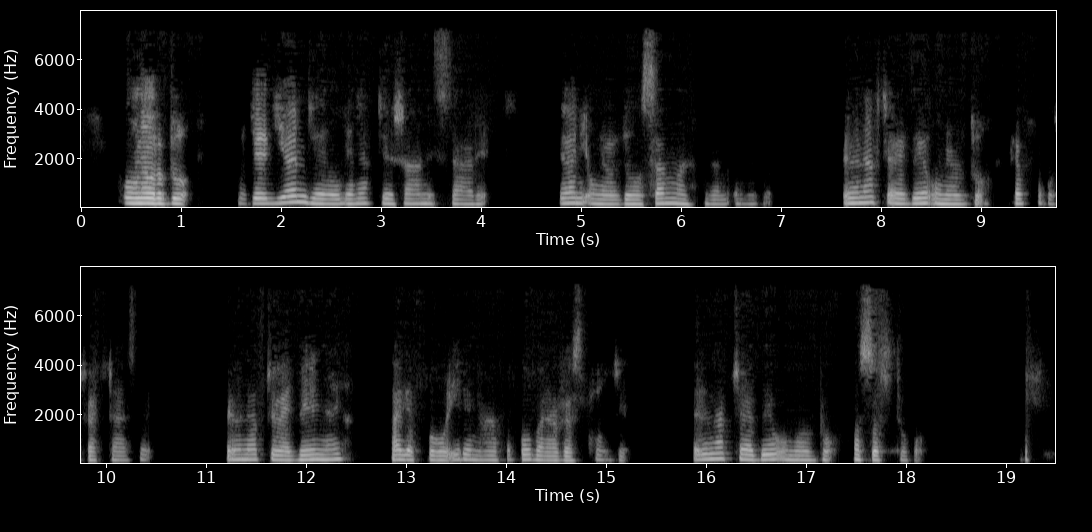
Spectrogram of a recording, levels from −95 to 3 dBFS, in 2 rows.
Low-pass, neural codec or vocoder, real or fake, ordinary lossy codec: 7.2 kHz; codec, 16 kHz, 1.1 kbps, Voila-Tokenizer; fake; MP3, 48 kbps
